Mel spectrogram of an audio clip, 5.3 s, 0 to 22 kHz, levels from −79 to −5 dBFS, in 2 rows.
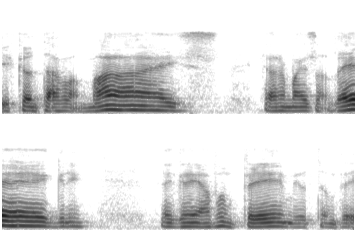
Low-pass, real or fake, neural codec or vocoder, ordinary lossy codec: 7.2 kHz; fake; vocoder, 22.05 kHz, 80 mel bands, WaveNeXt; Opus, 64 kbps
